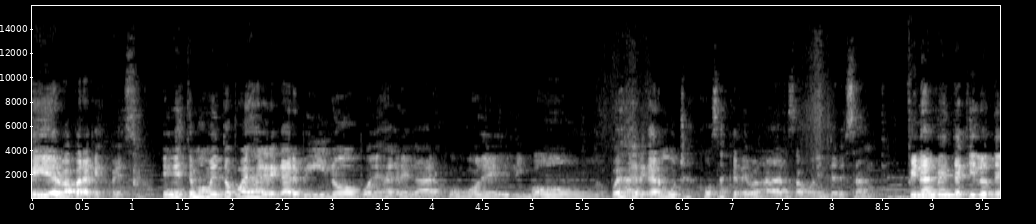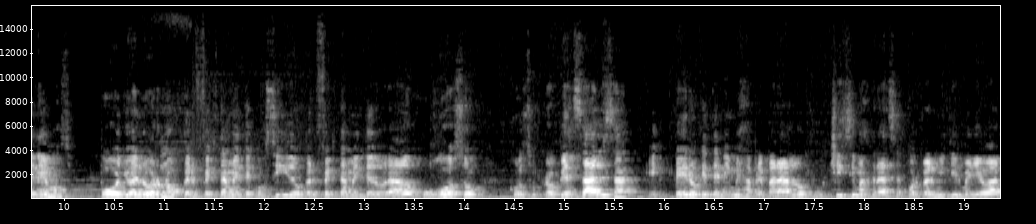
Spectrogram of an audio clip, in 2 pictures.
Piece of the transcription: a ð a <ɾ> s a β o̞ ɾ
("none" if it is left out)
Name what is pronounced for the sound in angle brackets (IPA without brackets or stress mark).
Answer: ɾ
